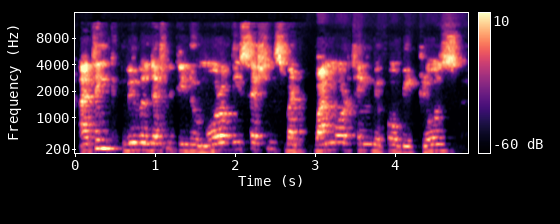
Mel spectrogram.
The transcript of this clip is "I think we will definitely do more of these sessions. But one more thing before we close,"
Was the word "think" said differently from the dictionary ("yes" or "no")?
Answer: yes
